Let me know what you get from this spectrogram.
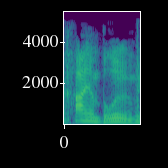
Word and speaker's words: Chaim Bloom: Pretend you're Chaim Bloom and you're arguing that in the room.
